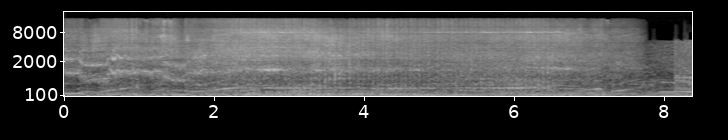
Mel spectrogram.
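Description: Mercedes 190E with a turbocharged 5.0-litre M119 V8 revving up and down while drifting in circles, its rear tyres skidding and squealing against the asphalt.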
